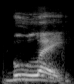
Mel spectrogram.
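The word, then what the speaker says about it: Boulé: So there's a couple of different ways to pronounce it. No, it's called Boule.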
